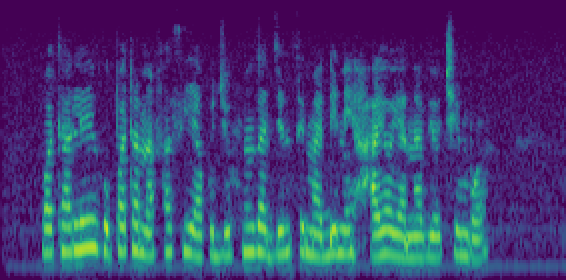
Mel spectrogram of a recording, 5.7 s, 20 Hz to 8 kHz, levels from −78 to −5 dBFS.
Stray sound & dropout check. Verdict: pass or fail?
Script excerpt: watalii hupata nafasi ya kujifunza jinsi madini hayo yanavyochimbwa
pass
